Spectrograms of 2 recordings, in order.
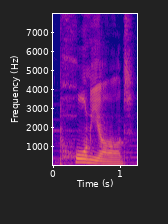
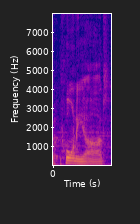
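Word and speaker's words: Pawniard: We got to catch ourselves a Duskwar and a Pawnyard. Which sounds kind of like Ponyta, but it's definitely not.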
